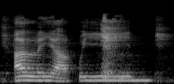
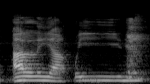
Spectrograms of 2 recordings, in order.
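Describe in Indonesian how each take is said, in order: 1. Bunyi l terdengar jelas. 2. Bunyi l terdengar jelas.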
